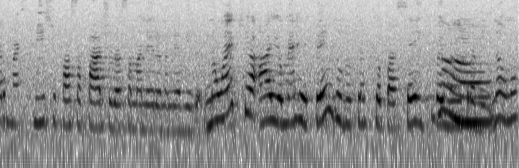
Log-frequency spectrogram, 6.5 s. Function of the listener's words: listening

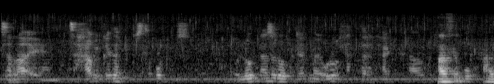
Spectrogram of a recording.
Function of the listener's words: taking over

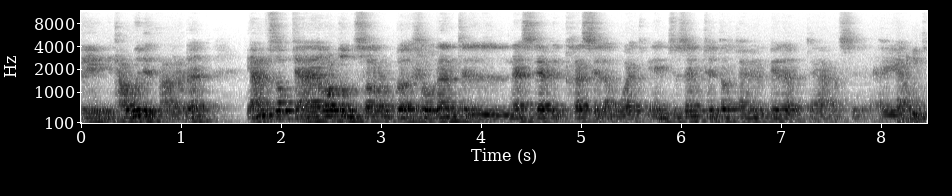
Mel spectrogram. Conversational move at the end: taking over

